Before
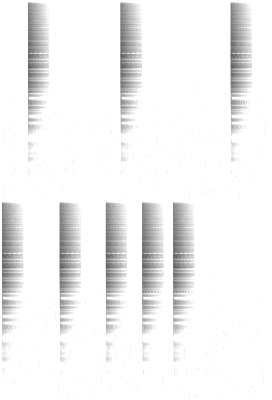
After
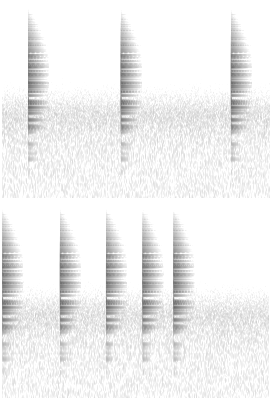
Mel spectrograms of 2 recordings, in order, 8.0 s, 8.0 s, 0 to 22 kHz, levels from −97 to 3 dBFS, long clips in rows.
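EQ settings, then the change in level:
low-pass with resonance 2,100 Hz, resonance Q 2.2
+8.5 dB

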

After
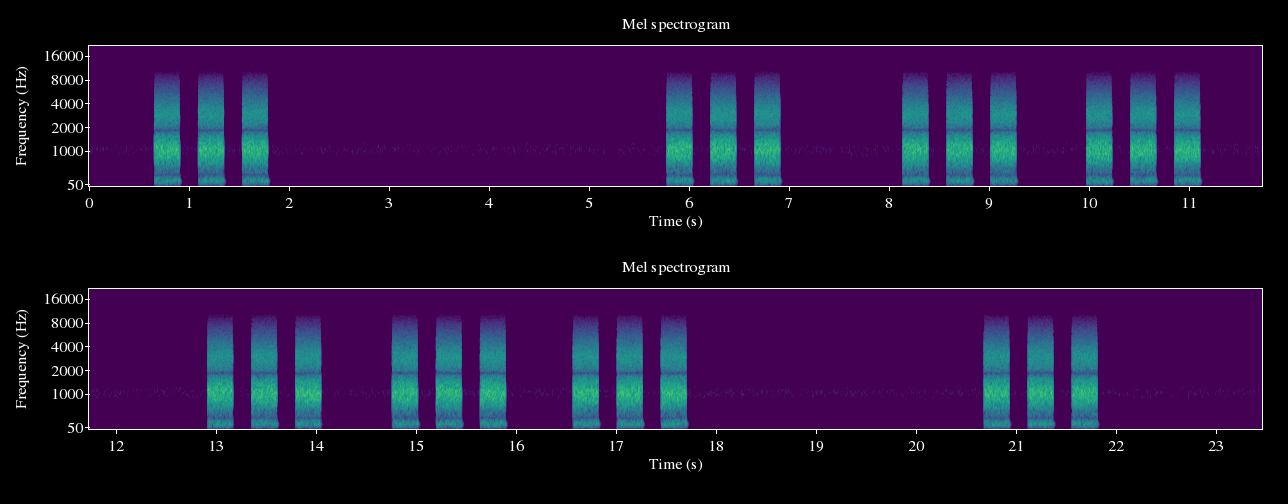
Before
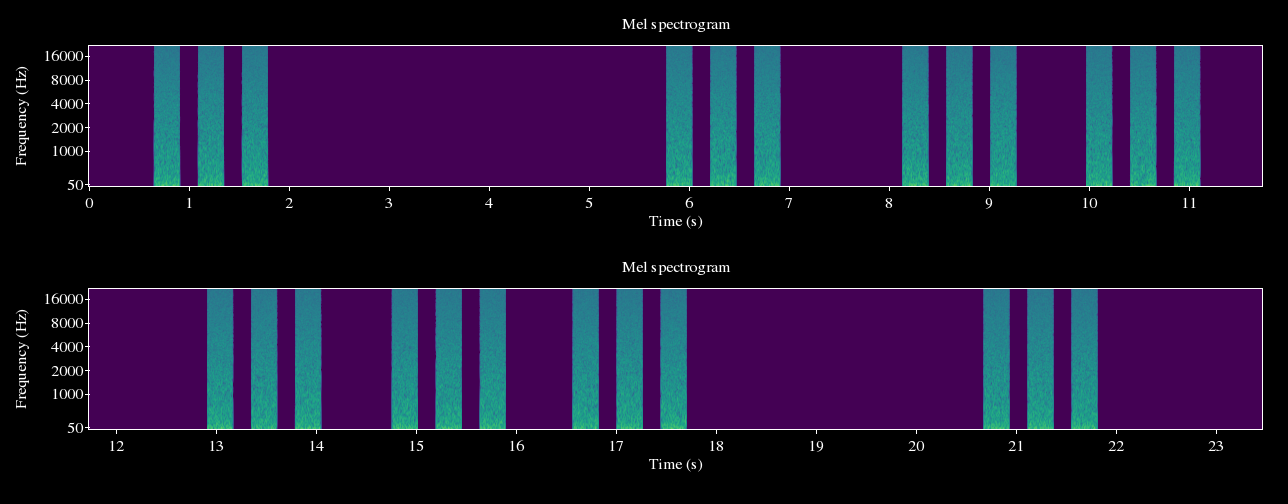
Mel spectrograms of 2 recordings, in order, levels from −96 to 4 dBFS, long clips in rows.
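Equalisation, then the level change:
elliptic band-pass filter 150–3,100 Hz, stop band 60 dB
low shelf with overshoot 730 Hz −12.5 dB, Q 3
phaser with its sweep stopped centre 770 Hz, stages 4
+6.5 dB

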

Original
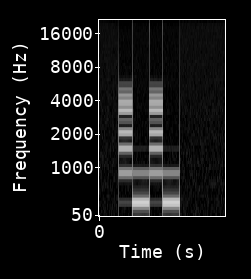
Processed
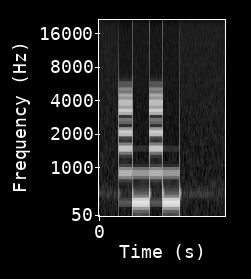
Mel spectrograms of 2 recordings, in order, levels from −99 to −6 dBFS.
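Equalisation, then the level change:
parametric band 480 Hz +14.5 dB 0.3 octaves
+6.5 dB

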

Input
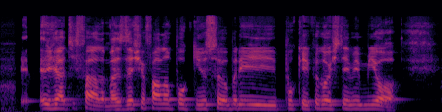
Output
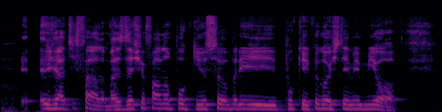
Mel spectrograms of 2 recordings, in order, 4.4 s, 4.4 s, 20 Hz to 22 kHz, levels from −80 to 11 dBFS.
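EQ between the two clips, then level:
guitar amp tone stack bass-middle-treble 10-0-1
+14.0 dB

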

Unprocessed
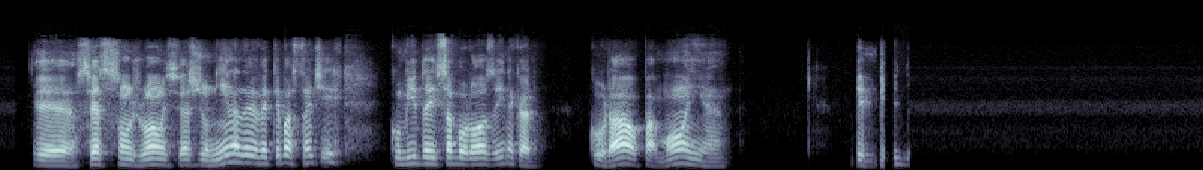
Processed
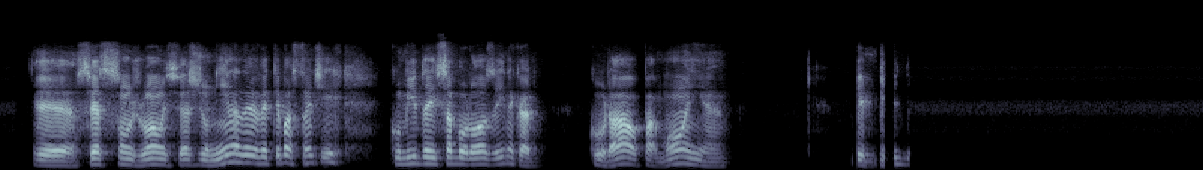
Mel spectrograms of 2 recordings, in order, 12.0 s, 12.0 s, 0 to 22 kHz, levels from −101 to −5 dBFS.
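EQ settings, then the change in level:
band-pass filter 120–7,400 Hz
high-shelf EQ 5,600 Hz −4.5 dB
phaser with its sweep stopped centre 2,500 Hz, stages 6
−5.5 dB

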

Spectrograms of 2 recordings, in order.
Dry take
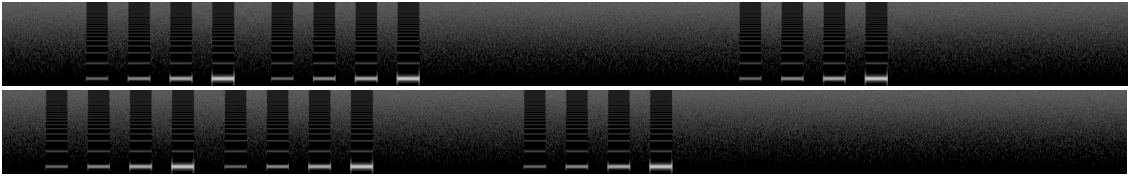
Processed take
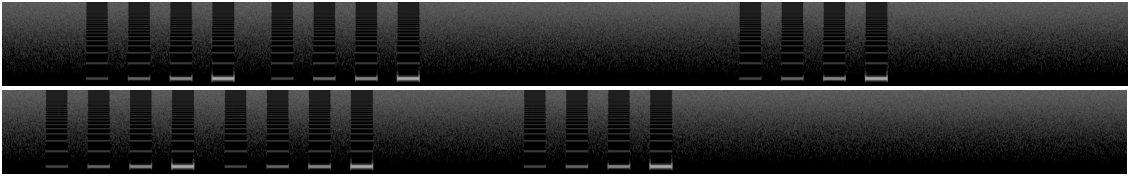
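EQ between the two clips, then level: high-pass filter 580 Hz 12 dB per octave
0.0 dB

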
